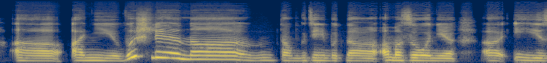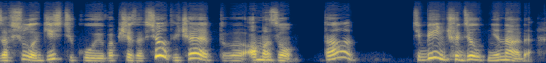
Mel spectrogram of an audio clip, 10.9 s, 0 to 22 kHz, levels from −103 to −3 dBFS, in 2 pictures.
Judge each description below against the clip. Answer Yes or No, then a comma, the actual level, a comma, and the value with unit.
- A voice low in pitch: No, medium, 175 Hz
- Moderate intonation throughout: No, wide, 6.6 semitones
